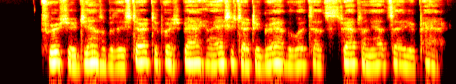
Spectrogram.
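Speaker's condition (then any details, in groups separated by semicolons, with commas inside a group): Parkinson's; age 73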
